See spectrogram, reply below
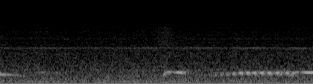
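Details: Bangkok-type zebra dove singing, faint: a low cooing note, then a rising coo leading into a rapid quavering trill and a long steady held note, over steady background hiss.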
